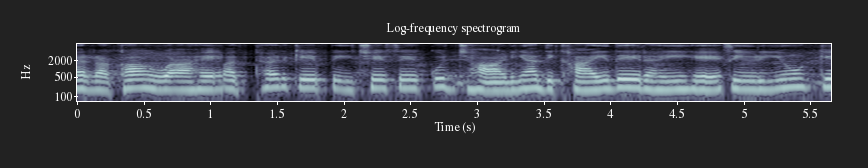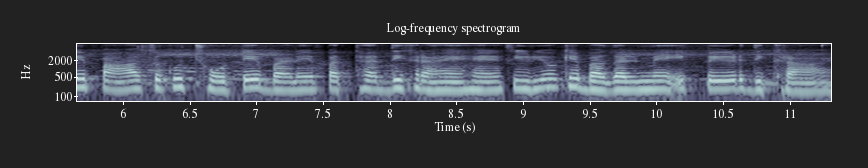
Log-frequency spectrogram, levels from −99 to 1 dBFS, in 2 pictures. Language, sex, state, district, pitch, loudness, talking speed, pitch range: Hindi, female, Bihar, Bhagalpur, 185 Hz, -25 LUFS, 180 wpm, 175-205 Hz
